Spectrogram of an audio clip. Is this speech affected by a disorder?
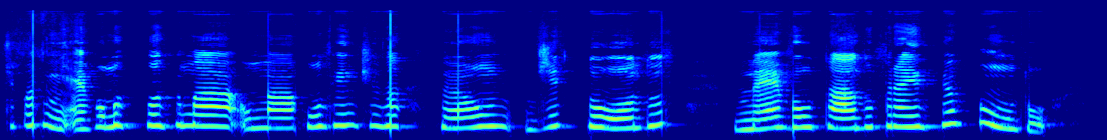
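Yes: cleft palate; congenital cleft palate, rehabilitated, velum fails to direct airflow, part of air escapes through nose; still lacks breath to inflate balloon or sustain long phone work; nasal air escape, extra vocal fold effort for intelligibility, hoarse or voiceless after long speaking.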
